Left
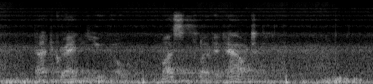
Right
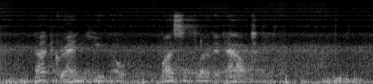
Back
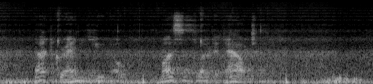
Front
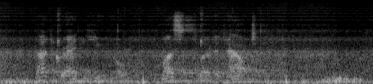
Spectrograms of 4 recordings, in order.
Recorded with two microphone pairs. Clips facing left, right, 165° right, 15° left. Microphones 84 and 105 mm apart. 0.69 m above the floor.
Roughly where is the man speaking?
Behind right.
